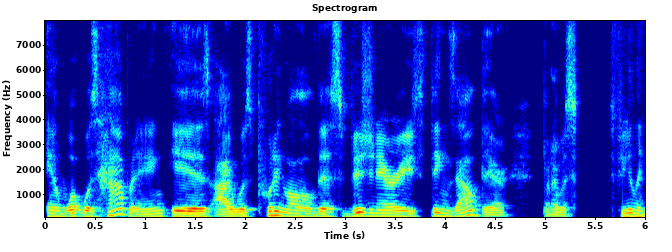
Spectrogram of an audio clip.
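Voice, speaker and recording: A plain, everyday voice speaks at a moderate pace. The background is quiet. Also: man. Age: 30s. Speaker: entrepreneur. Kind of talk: casual interview chat. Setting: remote call.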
